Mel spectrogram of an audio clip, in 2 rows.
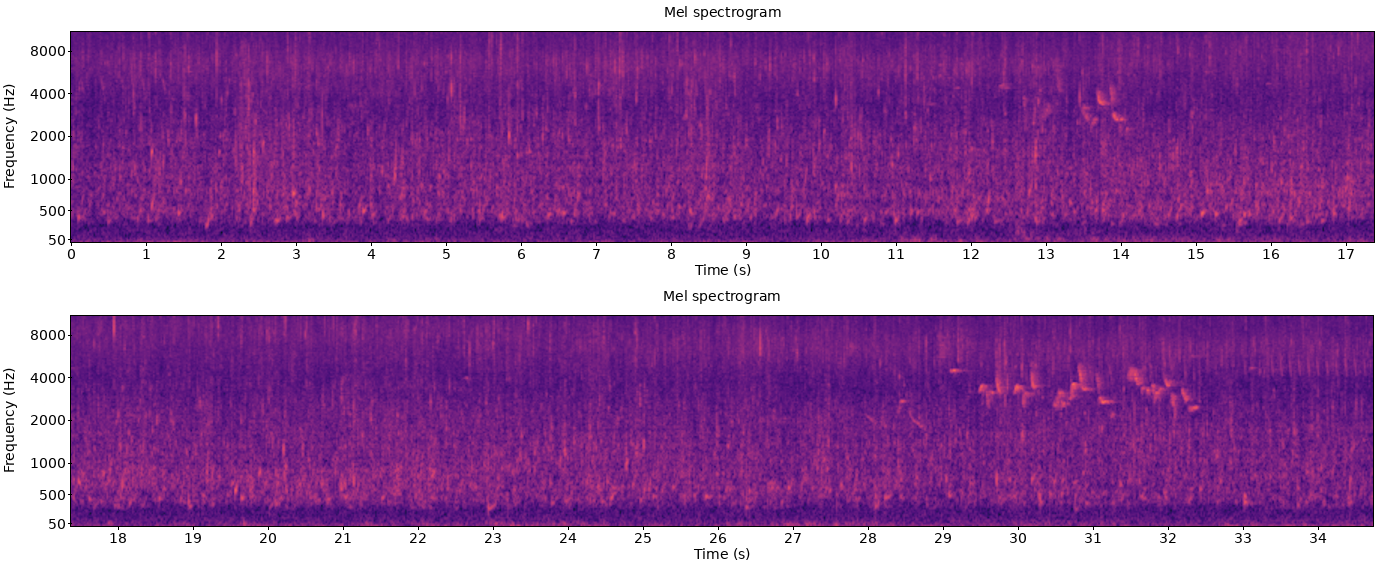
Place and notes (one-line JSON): {"title": "Switzerland, Haute Nendaz - Bisse de Millieu - Bisse de Millieu", "date": "2011-05-23 12:46:00", "description": "Near Haute Nendaz, Switzerland, there are breathtaking walks through nature.\nThis region is known for the bisses, small irrigation canals, running through untouched forests and alongside medieval paths.", "latitude": "46.16", "longitude": "7.32", "altitude": "1270", "timezone": "Europe/Zurich"}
